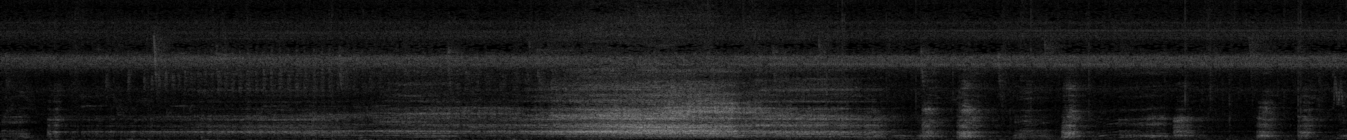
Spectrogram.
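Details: Howler monkeys begin their usual morning chorus at Howler Monkey Resort, Belize, on a rainy jungle morning: a roar builds slowly to a loud, harsh peak, then breaks into rhythmic guttural grunts repeated roughly every second.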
